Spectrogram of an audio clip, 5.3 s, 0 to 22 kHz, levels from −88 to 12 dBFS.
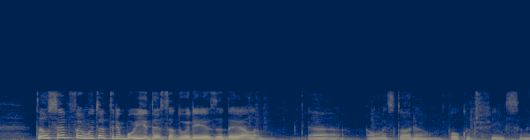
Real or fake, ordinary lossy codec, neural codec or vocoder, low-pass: fake; none; codec, 16 kHz, 16 kbps, FreqCodec, larger model; none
